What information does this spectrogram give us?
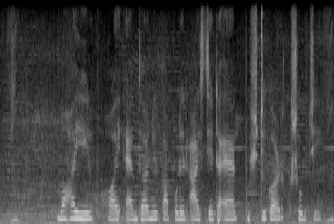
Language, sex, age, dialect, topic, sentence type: Bengali, female, 18-24, Northern/Varendri, agriculture, statement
